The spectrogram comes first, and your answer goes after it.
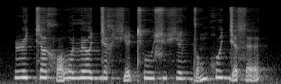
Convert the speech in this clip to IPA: ɭ ɪ c ɜ x ɔ̰ lˠ u lʲ ɒ ɟ æ x ç æ̰ cʰ u ɕ ʊ ç ɑ ʎ d ɔ̰ ŋ χʷ ɜ ɟ ɛ̰ ɬ ɛ̰

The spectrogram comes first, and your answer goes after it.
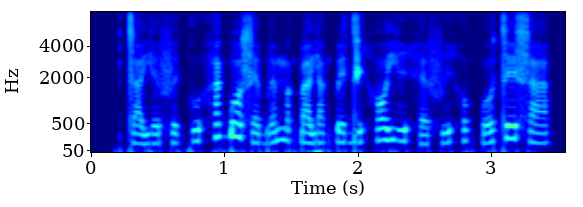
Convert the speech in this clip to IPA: t a˨ j e˨ f e˨ k u˧ h a˦ ɡ͡b ɔ˦˨ s ɛ˨ b ɛ˨˦ m a˧ k͡p a˧ j a˧ k͡p e˧ d i˧ h ɔ˦ j i˧ h ɛ˨ f i˨˦ h o˦˨ k͡p o˨˦ t e˦ s a˧

